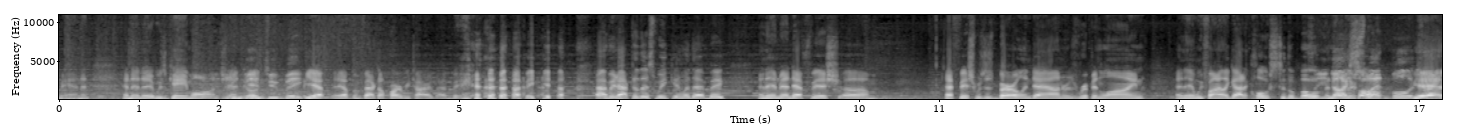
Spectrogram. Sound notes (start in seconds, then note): 5.0 laughing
